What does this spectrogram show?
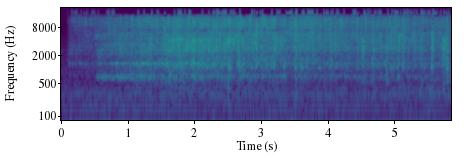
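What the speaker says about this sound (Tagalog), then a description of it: "Iba-brown lang natin siya guys, yung chicken." Chicken browning in a hot kawali for chicken adobo, a loud, dense sizzle of frying grease that swells within the first second and crackles steadily with scattered pops, no voices.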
